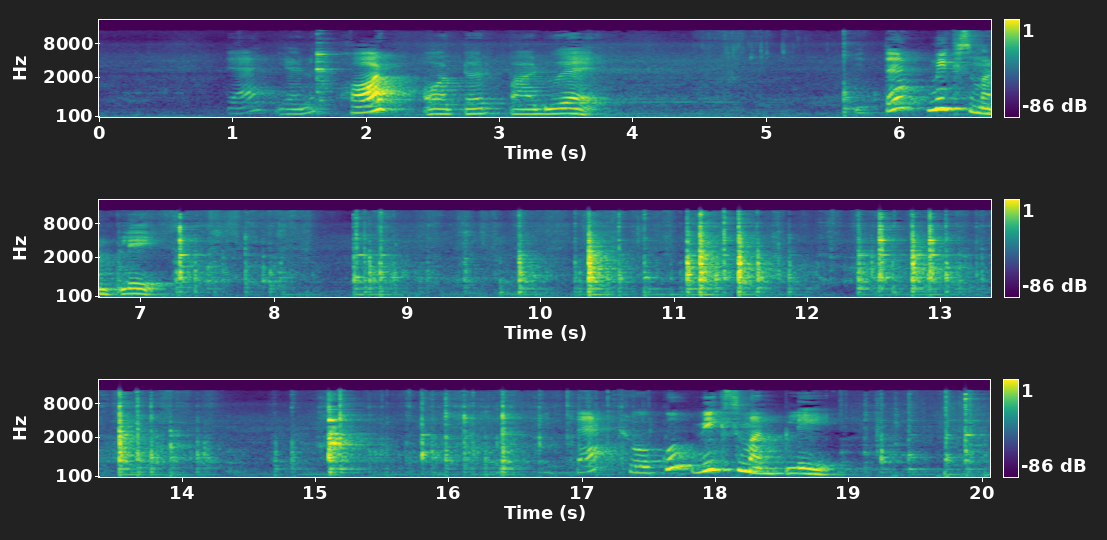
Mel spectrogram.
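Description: A young boy speaks with animation close by.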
